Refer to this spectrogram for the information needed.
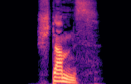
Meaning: genitive singular of Stamm
- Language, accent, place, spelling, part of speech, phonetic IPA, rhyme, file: German, Germany, Berlin, Stamms, noun, [ʃtams], -ams, De-Stamms.ogg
